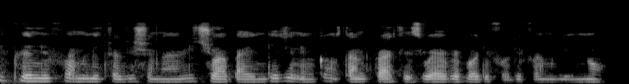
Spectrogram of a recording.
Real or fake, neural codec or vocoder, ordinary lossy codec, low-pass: real; none; none; 7.2 kHz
